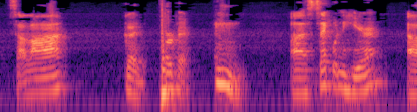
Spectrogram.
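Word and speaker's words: សាលា: That means that the L, the second series consonant, will be pronounced as a first series consonant. Alright, so the vowel will be pronounced as a first series vowel, or as it would be with a first series consonant. Alright? So thus you have salah.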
